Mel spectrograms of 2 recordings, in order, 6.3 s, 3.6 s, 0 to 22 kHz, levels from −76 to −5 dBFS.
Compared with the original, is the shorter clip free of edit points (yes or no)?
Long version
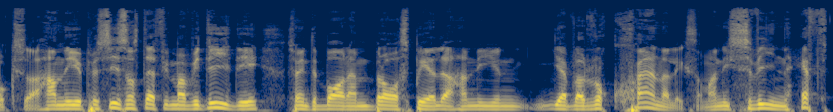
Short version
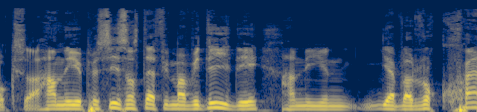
no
